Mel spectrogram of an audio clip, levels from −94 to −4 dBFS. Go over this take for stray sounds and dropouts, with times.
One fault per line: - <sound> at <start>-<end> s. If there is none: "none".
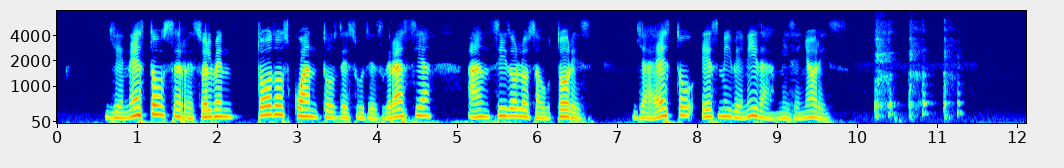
- cough at 10.2-11.4 s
